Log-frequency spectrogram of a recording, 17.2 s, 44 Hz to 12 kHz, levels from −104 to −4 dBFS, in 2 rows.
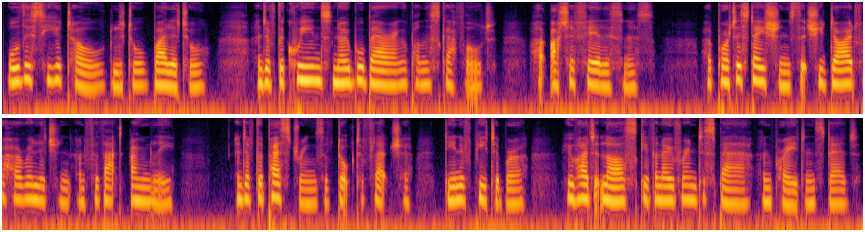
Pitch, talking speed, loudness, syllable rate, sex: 195 Hz, 185 wpm, -23 LUFS, 5.5 syllables/s, female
